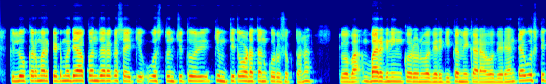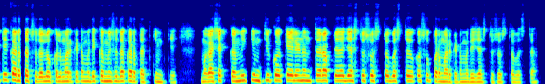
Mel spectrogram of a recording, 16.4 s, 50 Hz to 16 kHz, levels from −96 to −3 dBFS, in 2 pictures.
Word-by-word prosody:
की 190 - -2
लोकल 210 0 +4
मार्केटमध्ये 210 +1 +2
आपण 215 0 +4
जरा 215 0 +4
कसं 205 0 -3
आहे 190 - +3
की 190 - -2 0.2
वस्तूंची 200 0 -2
थोडी 195 -2 +1
किमतीत 200 -1 -1
ओढाताण 195 -1 +2
करू 185 -2 -1
शकतो 170 -2 -7
ना 195 +5 -4 0.4
किंवा 170 0 +1 0.2
बार्गेनिंग 185 -2 +4
करून 175 -2 +1
वगैरे 165 -1 +1
की 165 +1 -5
कमी 170 -1 +1
करा 160 -2 +2
वगैरे 160 0 -2
आणि 175 - -2
त्या 215 - +4
गोष्टी 235 +1 -2
ते 245 - +1
करतात 220 -3 +4
सुद्धा 185 -2 +1
लोकल 190 0 -1
मार्केटमध्ये 190 +1 -4
कमी 195 -1 0
सुद्धा 200 +1 +1
करतात 185 -5 -1
किमती. 155 -4 -8 0.4
मग 175 +1 -4
अशा 185 +3 +4 0.2
कमी 200 +3 +1
किमती 230 -1 -1
क 225 -1 +5
केल्यानंतर 220 -1 +2
आपल्याला 220 -1 +3
जास्त 215 +1 -1
स्वस्त 215 0 -2
बसतं? 210 0 -1
का 215 - -1
सुपरमार्केट 175 -7 -3
मध्ये 165 -1 -4
जास्त 165 0 -6
स्वस्त 160 0 -10
बसतं? 150 0 -11
195 Hz, 185 wpm, -25 LUFS, 175-210 Hz, 0.4 s, क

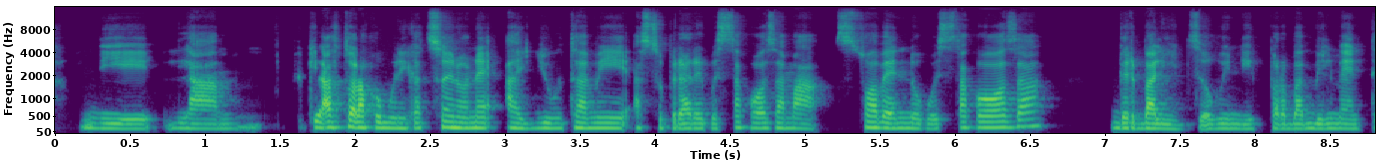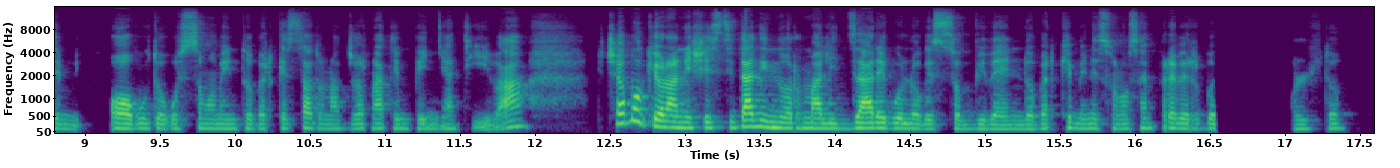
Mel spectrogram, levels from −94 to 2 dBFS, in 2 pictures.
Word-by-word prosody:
quindi 140 -3 -2
la 140 -2 -1
mhmm 165 +6 -12 0.2
più - - -21
che 175 - +1
altro 170 +2 +4
la 165 -2 +7
comunicazione 155 +1 +1
non 155 0 +2
è 155 0 +1
“aiutami 150 0 -1
a 160 - -8
superare 145 -1 -1
questa 145 +4 -5
cosa” 150 -1 -1
ma 140 -3 -1
“sto - - -4
avendo 150 -3 +2
questa 135 +4 -4
cosa” 170 +5 +3 0.4
verbalizzo, 140 -5 0
quindi 135 -1 -5
probabilmente 135 0 -3
mi 125 - -11 0.2
ho 145 -1 +6
avuto 140 0 0
questo 135 +2 -4
momento 135 0 -5
perché 135 +1 -7
è - - -12
stata 145 0 -3
una 130 0 -8
giornata 140 +1 -5
impegnativa. 130 - -3 0.5
Diciamo 295 +5 +5
che 210 - +5
ho - - +11
la 170 - +8
necessità 160 +3 +5
di 190 - +3
normalizzare 150 -1 +4
quello 140 -2 0
che 130 - -4
sto 130 +1 -3
vivendo, 130 0 -4
perché 135 +4 -5
me 140 - -6
ne 140 - -5
sono 135 0 -6
sempre 150 +2 -3
vergo 140 -1 -4 0.5
molto. 130 +2 -9
145 Hz, 175 wpm, -23 LUFS, 135-155 Hz, 0.5 s, ho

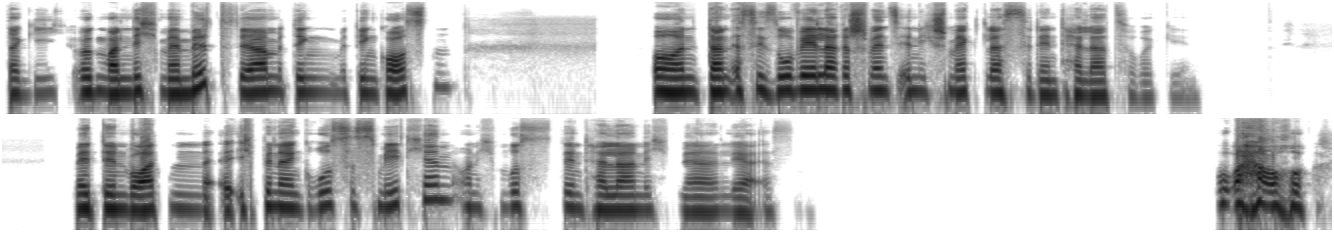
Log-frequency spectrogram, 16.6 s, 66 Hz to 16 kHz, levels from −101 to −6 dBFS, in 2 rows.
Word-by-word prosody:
da 185 - -2
gehe 185 +2 -17
ich 195 - -23
irgendwann 195 -1 +2
nicht 205 -1 0
mehr 185 -1 +2
mit, 245 +9 0
ja, 195 0 +5
mit 200 -1 -10
den 195 0 -4
mit 185 -1 -20
den 190 -1 -4
Kosten. 200 +7 -1 1.3
Und 200 -1 +4
dann 200 0 +6
ist 205 - -2
sie 220 - -2
so 210 +2 +1
wählerisch, 220 0 +5
wenn's 210 -2 -1
ihr 195 - -6
nicht 200 -2 -6
schmeckt, 195 0 -1
lässt 190 -4 -1
sie 190 - -13
den 175 -1 -5
Teller 170 -2 -3
zurückgehen 155 -1 -23 1.3
mit 195 0 +1
den 190 -1 +1
Worten, 185 0 +2
äh: 170 - -1
„Ich 185 - -5
bin 215 -2 -1
ein 200 -2 +3
großes 215 +2 -4
Mädchen 295 +8 -3
und 210 -7 -12
ich 200 - -19
muss 215 +1 -10
den 200 -2 -6
Teller 180 0 0
nicht 180 0 -15
mehr 170 -1 -6
leer 165 -2 -8
essen.“ 165 - -23 2.7
Wow. 220 -5 +4
195 Hz, 170 wpm, -21 LUFS, 180-210 Hz, 2.7 s, dann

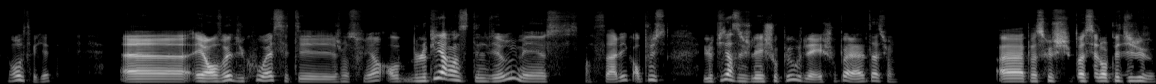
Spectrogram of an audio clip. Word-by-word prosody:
non, 195 +6 -4
t'inquiète, 145 -5 -16 0.7
heu, 125 0 +6
et 150 - +5
en 140 0 +8
vrai, 190 +8 0
du 150 -5 -14
coup, 215 - -14
ouais, 185 +2 +1
c'était 125 -8 -9
je 120 - -13
m'en 135 - -13
souviens, 140 +6 -7
au 140 +1 -7
le 160 +1 -1
pire, 275 - +5
hein, 205 - +1
c'était 160 -4 -11
une 145 - -12
verrue, 165 - -6
mais 135 - -6
ç - - -14
alors - - -23
ça 120 - -3
allait. 190 +9 -4
En - - -5
plus, 210 -2 -7 0.4
le 145 +1 -7
pire, 220 +6 0
c'est 150 - -4
que - - -5
je - - -15
l'avais 145 0 0
chopé 195 - -5
où, 220 - -8
je - - -12
l'avais - - +1
chopé - - -7
à - - +2
la - - +2
natation, 165 -7 -6 1.1
heu, 140 +1 +6
parce 150 -1 +1
que 170 - -5
je 160 - +3
suis - - +2
passé 165 +1 +2
dans 165 - +3
le - - -9
pédiluve. 165 -4 -3
150 Hz, 260 wpm, -24 LUFS, 135-185 Hz, 1.1 s, en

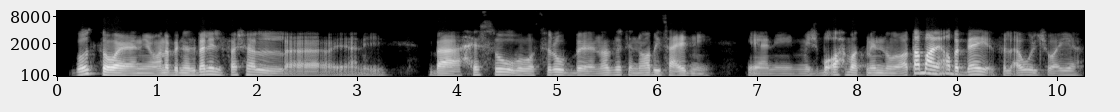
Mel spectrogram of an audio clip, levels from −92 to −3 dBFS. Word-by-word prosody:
بُص 195 +3 +1
هو 125 -1 +10
يعني 110 -1 +1
هو 110 - -3
أنا 120 - +2
بالنسبة 120 +3 +1
لي 155 - +2
الفشل 130 -5 -3 0.5
يعني - - -13 0.4
باحسه 110 +6 +1
وبابُص 115 -5 -2
له 130 0 0
بنظرة 115 +2 -5
إن 115 -1 -7
هو 120 +1 -1
بيساعدني، 105 -5 -2 0.4
يعني 100 0 -8
مش 100 0 -12
بأُحبط 125 -1 -1
منه. 115 -1 -3
آه 105 0 -1
طبعًا، 215 -4 +7
آه 170 - -1
باتضايق 155 -4 +2
في - - -21
الأول 120 +1 -4
شوية 110 0 -8
115 Hz, 160 wpm, -23 LUFS, 110-130 Hz, 0.5 s, هو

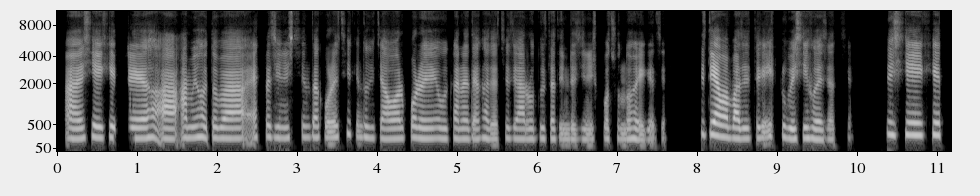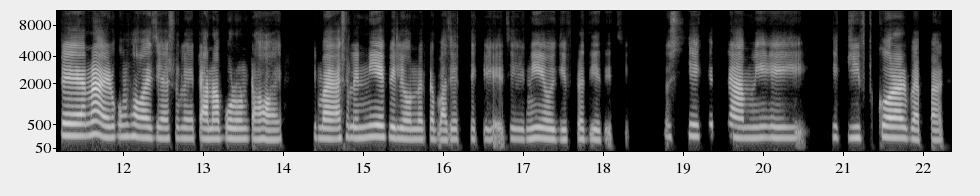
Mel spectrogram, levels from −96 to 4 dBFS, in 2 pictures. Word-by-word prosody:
আর 200 -1 +4
সেক্ষেত্রে 220 -2 -2 0.2
হ - - -1 0.2
আ - - +5 0.2
আমি 225 0 -2
হয়তোবা 215 -2 0
আ - - -1
একটা 235 +1 -7
জিনিস 220 0 -5
চিন্তা 230 -1 -4
করেছি 115 - -3
কিন্তু 230 -1 -7
যাওয়ার 205 +1 0
পরে 220 -2 +1 0.2
ঐখানে 205 0 -3
দেখা 210 +2 -4
যাচ্ছে - - -7
যে 205 - -5
আরো 200 0 -4
২ 210 - -7
টা 200 - -2
৩ 100 - -7
টা 100 - -5
জিনিস 100 0 -7
পছন্দ 100 -1 -9
হয়ে 95 -2 -1
গেছে। - - -11 0.5
এটি 285 0 -1
আমার 235 -2 +4
বাজেট 205 0 0
থেকে 220 - -3
একটু 240 - -11
বেশি 200 +2 -3
হয়ে 195 -1 0
যাচ্ছে। - - -12 0.5
তো 285 - -4 0.2
সেই 275 -2 +3
ক্ষেত্রে 270 -1 0 0.3
না - - +12
এরকম 230 +2 0
হয় 225 -2 +4
যে 215 - -4
আসলে 215 0 -7 0.2
টানা-পোড়নটা 205 0 +1
হয়। 185 0 -1 0.4
কিংবা 215 -2 +1 0.2
আসলে 225 0 -4 0.2
নিয়ে 240 0 +5
ফেলি 215 -2 0
অন্য 195 0 -2
একটা 205 0 -5
বাজেট 190 +1 -3
থেকে 200 0 -11 0.3
যে 210 - -8 0.2
নিয়ে 215 +1 +2
ঐ - - 0
গিফটটা 190 +1 -6
দিয়ে 195 - -3
দিচ্ছি। - - -17 0.5
তো - - -18 0.3
সেইক্ষেত্রে 255 - -7 0.2
আমি 220 0 -5 0.2
এই 220 0 -2 0.5
যে 230 - -9 0.2
গিফট 220 -1 -6 0.2
করার 225 -2 +7
ব্যাপার, 190 -1 -2
215 Hz, 180 wpm, -23 LUFS, 200-230 Hz, 0.5 s, না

